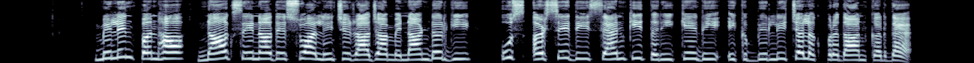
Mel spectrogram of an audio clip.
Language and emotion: Dogri, neutral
